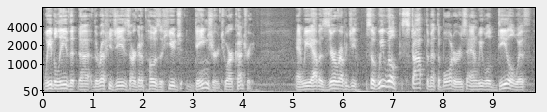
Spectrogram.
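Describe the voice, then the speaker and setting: With a fairly low pitch and normal speed, a middle-aged American man hosts a live stream as a third-party candidate. He rambles, stays sardonic, and lapses into silly voices.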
